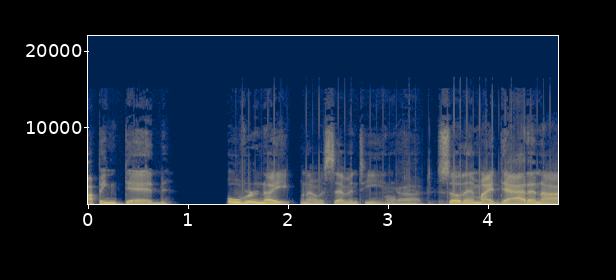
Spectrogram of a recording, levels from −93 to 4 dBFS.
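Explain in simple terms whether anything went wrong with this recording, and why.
Something did go wrong. From 1.49 s to 4.63 s the speech carries a steady ticking, repeating every 64 ms, about fifty ticks in all. These are periodic USB or driver dropouts. A background task briefly stalls the USB link or the audio driver on a fixed schedule, and each time a tiny fraction of a millisecond of sound is replaced by silence. Those regular gaps are heard as ticks, and only while someone is talking.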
